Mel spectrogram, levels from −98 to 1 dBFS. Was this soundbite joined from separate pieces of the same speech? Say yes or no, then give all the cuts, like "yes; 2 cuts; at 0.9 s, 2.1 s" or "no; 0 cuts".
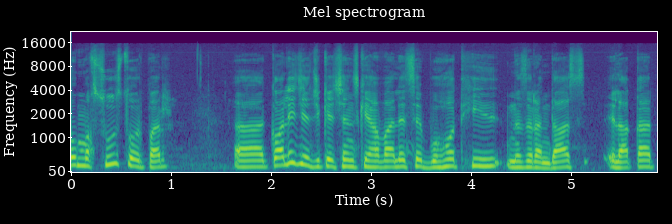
no; 0 cuts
